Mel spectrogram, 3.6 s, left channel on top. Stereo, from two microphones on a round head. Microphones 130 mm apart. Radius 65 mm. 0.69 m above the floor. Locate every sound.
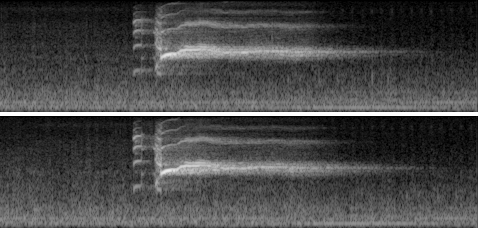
1.0 s a scream: 20° right (ahead or behind), 0.6 m; by 2.4 s 35° left (ahead or behind), 1.0 m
